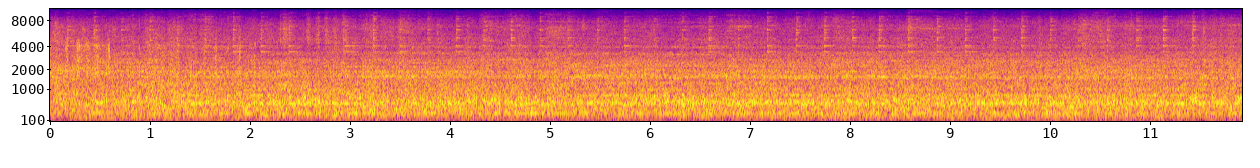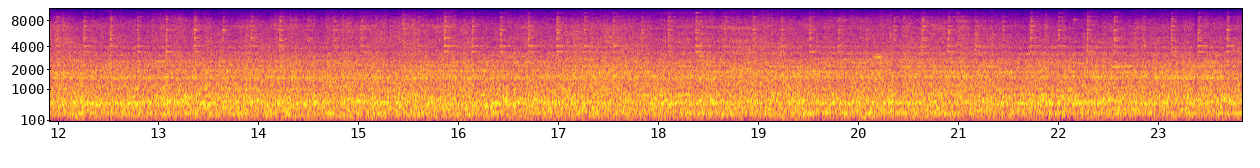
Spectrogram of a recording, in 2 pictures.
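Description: Covered hopper cars of a freight train rolling past: steady, loud noise of steel wheels running on the rails.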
